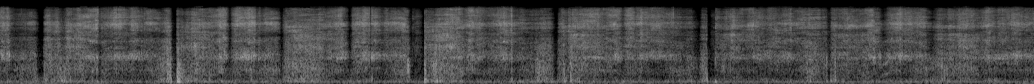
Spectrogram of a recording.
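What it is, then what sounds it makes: Cardboard toilet paper tube. A short painted fingernail and fingertip rub and scratch the surface of a hollow, empty cardboard toilet paper tube. The result is a steady, bright, dry scratching and rustling, broken by brief quiet gaps as the strokes change, with almost no low end.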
